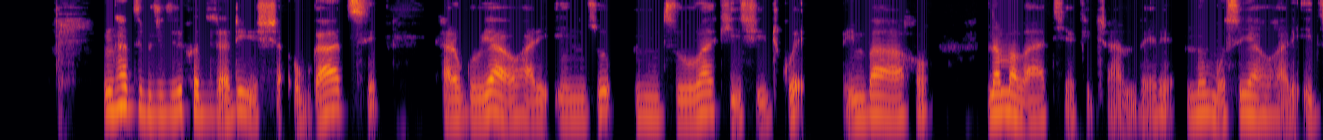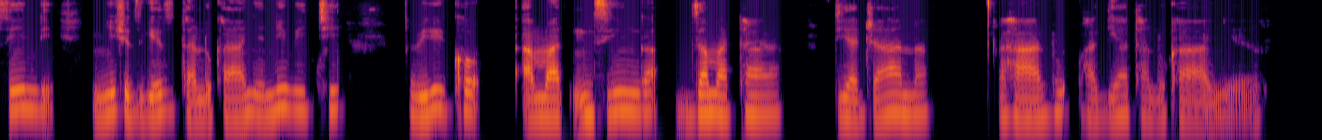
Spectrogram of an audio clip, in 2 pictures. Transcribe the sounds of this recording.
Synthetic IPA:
iŋhaziβiɾiziɾikʰo̞ziɾa̰ɾiʃa̰ʔubɡaːt͡sḭ | haɾuɡuɾujaːho̞haɾiʔinzu | nzuβakʰiʃid͡ʒɡwe̞̰ | ḭmbaːho̞̰ | namaβatʰija̰kʰit͡ʃa̰ːmbe̞̰ɾe̞̰nomusijaːho̞ha̰ɾḭʔiziːndḭɲɲiːnʃiziɡijezitʰaːndukʰaɲe̞niβitʰi | βiɾikʰo̞ | a̰mant͡siŋɡa̰zamatʰaɾa | zijad͡ʒana | aɦaːn̥huhaɡijehatʰaːndukʰaɲḛ

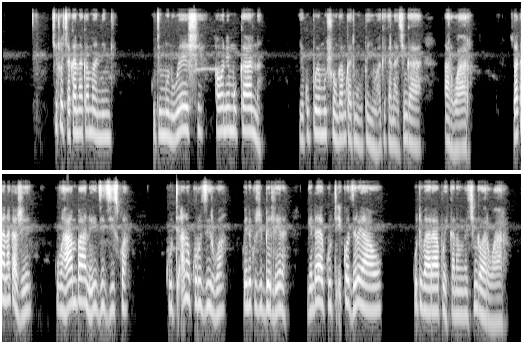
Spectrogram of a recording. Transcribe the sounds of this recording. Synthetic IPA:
t͡ʃiro̞t͡ʃakanakamaniŋɡi | kutimun̤uwe̞ʃe̞aone̞mukana | je̞kupuwemuʃo̞ŋɡamukatimeupe̞ɲuɦwake̞kanaːt͡ʃiŋɡaː | rwaːra | ʐ̥akanakaʐe̞ | kuɦamban̤o̞id͡zid͡ziswa | kutiʔa̰no̞kuɾud͡zirwa | kue̞ndekuʐibʱe̞ɮe̞ɾa | ŋɡe̞ndajekutiiko̞d͡ze̞ɾo̞jaʋo̞ | kutiʋaɾapwe̞kanaat͡ʃiŋɡeʋarwaːɾa

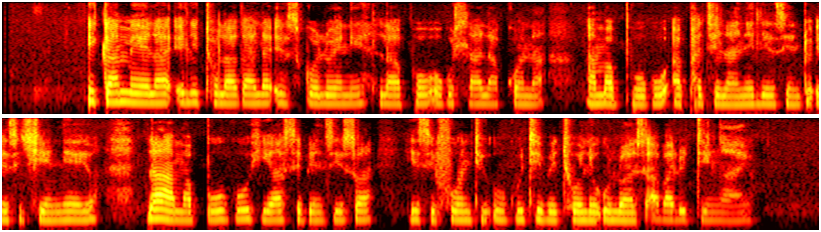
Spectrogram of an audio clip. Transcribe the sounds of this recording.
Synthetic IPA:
iɡ̥ʱamɛlaʔelitʰɔlaɣalaʔesi̥ɣɔlwenilapʰɔʔoɣuɬalakʰɔnaː | mab̥ʱuɣuʔapʰatʰɛlanɛlezintʼɔʔesit͡ʃʼijɛnɛjɔlaɦamab̥ʱuɣuijasɛβend͡zʱiswa | jisifundʱiʔuɣutʰiβɛtʰɔlɛʔulwaziaβalud̥ʱiŋaːjɔ

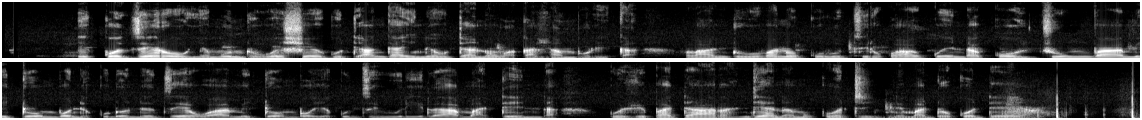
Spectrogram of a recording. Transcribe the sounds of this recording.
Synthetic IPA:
iko̞d͡ze̞ɾo̞je̞muntʰuwe̞ʃe̞k̬utiaŋɡaime̞utano̞ɦwa̰kaɬamburiːkaʋantʰuʋano̞kurut͡sirwakue̞ndakod͡ʒuŋɡamito̞mbo̞ne̞kuɗo̞ne̞d͡ze̞rwamito̞mbo̞je̞kud͡ziwiriramate̞ndakuʐipataɾandianamuko̞tine̞̰mʔa̰dʱo̞ko̞dʱe̞ːja̰

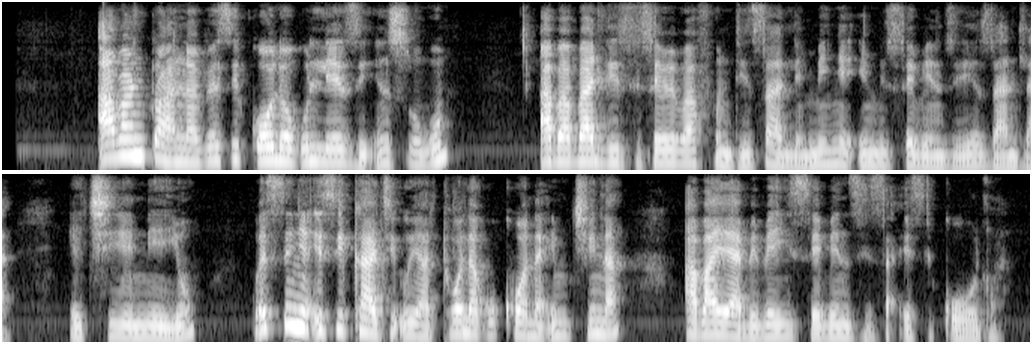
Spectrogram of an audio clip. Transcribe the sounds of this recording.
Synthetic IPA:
aβantʼwanaβesiɣɔlɔɣuleziʔint͡sʼuɣu | aβaβalisisɛβɛβafundʱisalemiɲɛʔimisɛβend͡zʱijɛzand͡ɮʱa̰ | et͡ʃʼijɛnɛːjɔ | ɣwesiɲɛʔisikʰatʰiʔujatʰɔlaɣukʰɔnaʔim̩t͡ʃʼina | a̰βajaβɛβejisɛβend͡zʱisa̰ʔesi̥ɣɔːlɔ

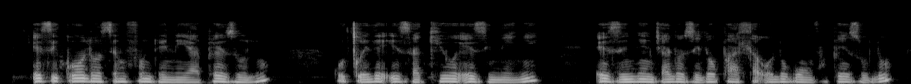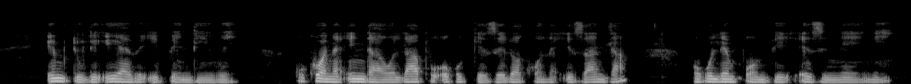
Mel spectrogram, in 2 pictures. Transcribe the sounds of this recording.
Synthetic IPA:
esiɣɔlɔseɱfundʱwenijapʰezulu | ɣṵɡ͡ǀʱwɛlɛ̰ʔizakʰiwɔʔezineŋi | eziɲɛnd͡ʒʱalɔzilɔpʰaɬa̰ʔoluɣoɱvupʰezulu | im̩d̥ʱulḭʔijaβɛ̰ʔib̥ʱʼendʱiːwɛ | ɣukʰɔnaʔindʱawɔlapʰɔ̰ʔoɣuɡ̥ʱɛzɛlwakʰɔnaʔizand͡ɮʱa | oɣulɛmpʼo̰mbʱiʔḛzineːŋi

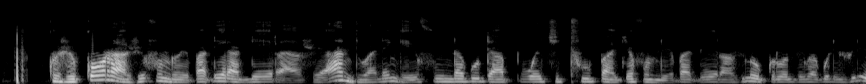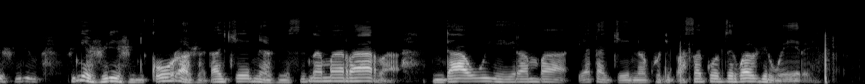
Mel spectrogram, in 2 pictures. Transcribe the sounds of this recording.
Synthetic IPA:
kuʐiko̞ɾaʐifundo̞je̞paɗe̞ɾaɗe̞ɾaʐeantuane̞ŋɡe̞ifundak̬utapuwet͡ʃitʰupat͡ʃe̞fundo̞je̞paɗe̞ɾaʐino̞ɡrod͡zerwakutiiiiʐiŋɡe̞ʐiɾiʐiko̞ɾaʐakat͡ʃe̞naʐisinamarara̰ndaujeiɾambajakat͡ʃe̞nakutipa̰sako̞d͡ze̞rwaʐirwe̞̰ːɾḛ

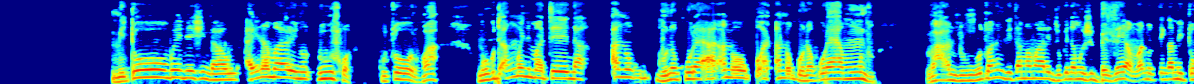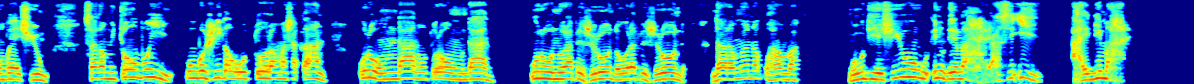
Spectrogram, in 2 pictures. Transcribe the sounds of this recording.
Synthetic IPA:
mito̞mbo̞jeɗuje̞ʃindaua̰inamaɾeino̞ɗuswa | kuto̞rwa | ŋɡo̞kut̬iamwe̞nimate̞ndaː | no̞ɡʱonakuɾajoano̞ɡʱo̞nakuɾajamuntʰu | ʋantʰuŋɡot̬iʋane̞ŋɡe̞itamamaɾid͡zok̬uendamuʐibʱe̞ɮejamʋano̞te̞ŋɡamito̞mbo̞jet͡ʃimusakamito̞mboiikuŋɡo̞ʂik̬awoto̞ɾamaʃakani | uɾiɦo̞mundanioto̞ɾawomundani | uɾiunoɾapeʐiɾo̞ndaoɾapeʐiɾo̞nda | ndaɾamuonakuɦamba | ŋɡo̞kut̬ijeʃijuŋɡuʔino̞ɗema̰ɾḭa̰siʔiji | ɦa̰iɗimaːri

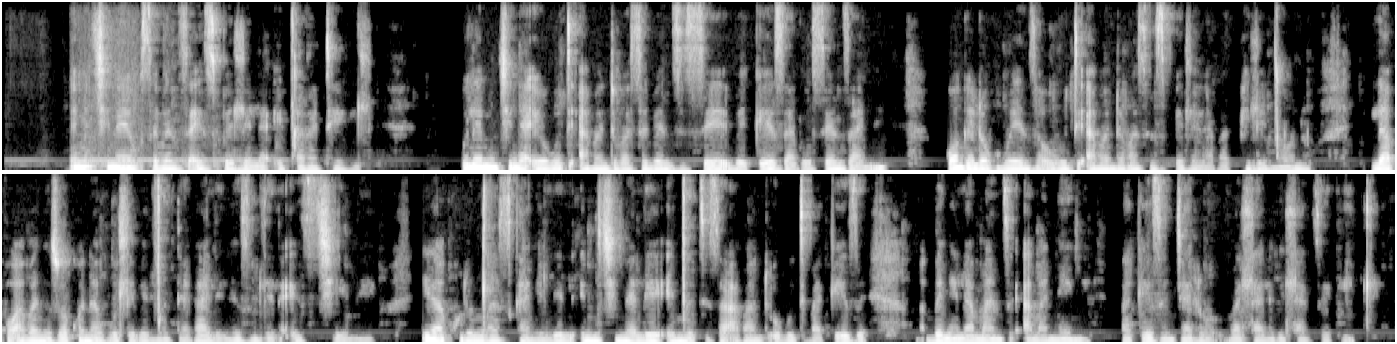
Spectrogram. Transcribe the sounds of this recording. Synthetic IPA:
ḭmit͡ʃʼinajoɣusɛβend͡zʱisa̰ʔizib̥ʱɛɮɛla̰ʔɛǃaɣatʰeɣiːlɛ | ɣulemit͡ʃʼina̰ʔɛjoɣutʰiʔaβantʼuβasɛβend͡zʱisɛβɛɡ̥ʱɛzaβɛsɛnd͡zʱani | ɣɔŋkʼɛloɣuɣjɛnd͡zʱa̰ṵɣutʰiʔaβantʼaβasezib̥ʱɛɮɛlaβapʰilɛŋ͡ǀʱɔnɔ | lapʰɔ̰aβaŋɛzwakʰɔnaɣuɬɛβɛŋ͡ǀʱɛd̥ʱaɣalɛŋezind͡ɮʱɛla̰ʔezit͡ʃʼijɛnɛjɔ | iɣakʰuluŋ͡ǁasi̥kʰaŋɛlɛlimit͡ʃʼinalɛʔɛŋ͡ǀed̥ʱisa̰ʔa̰βantʼuṵɣutʰiβaɡ̥ʱɛzɛβɛŋɛlamand͡zʱiʔamaneŋi | βaɡ̥ʱɛzɛnd͡ʒʱalɔβaɬalɛβɛɬand͡zʱeɣiːlɛ

